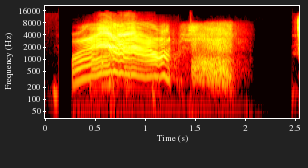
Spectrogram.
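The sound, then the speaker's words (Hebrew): A single drawn-out meow from a kitten being vanished with a Vanishing Spell, loud, its pitch rising then falling, followed by a short breathy, hissing tail before silence. “וואי וואי וזה באסה כאילו מה חתול כזה חמוד נעלם באסה לא הוא עדיין שם פשוט לא נראה.”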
